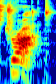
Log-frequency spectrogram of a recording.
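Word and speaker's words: Dragt: It is D-R-A-G-T. Some thought the T was silent. Some thought the G was silent. Chrissy is the first one who said, oh, I think the G is silent, and it's Drott.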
